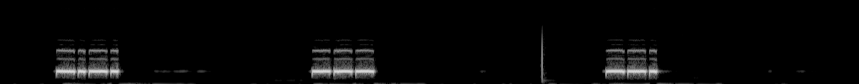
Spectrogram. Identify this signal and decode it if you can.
Morse code, heard as a keyed tone, about 22 wpm, spaced as for 4 wpm, 610 Hz. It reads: COG
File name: FreeFiles / CW-practice / KB6MT-tape1-side2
